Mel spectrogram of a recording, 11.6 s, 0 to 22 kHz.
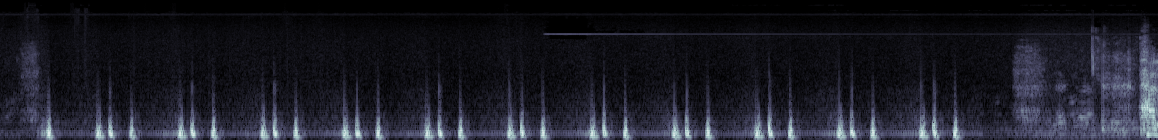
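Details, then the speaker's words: Mid-systolic click of mitral valve prolapse, heard at the apex with the stethoscope diaphragm; regular heart sounds near 73/min with an extra sharp click in systole. "حالة 2 كان ميد سيستوليك كليك في ماترال فالف برولابس."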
